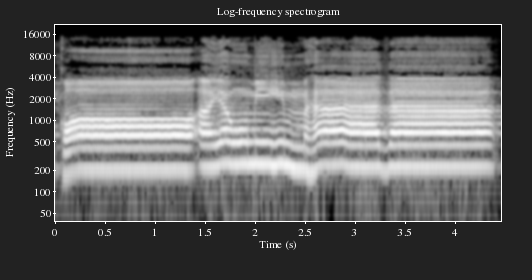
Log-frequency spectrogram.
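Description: A man reciting Quranic Arabic in a slow melodic chant, holding long, steady notes with a few short breaks between phrases.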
